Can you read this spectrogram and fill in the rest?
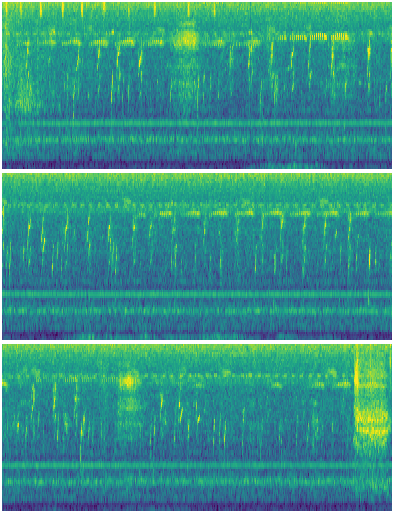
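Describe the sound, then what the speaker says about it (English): Bubbling kassina frogs call faintly from a South African night, a scatter of soft popping notes over a steady insect drone, distant and without voices. "Beautiful sounds, the frogs calling, or the bubbling casina frogs."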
